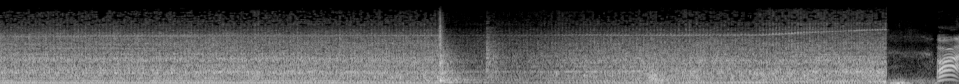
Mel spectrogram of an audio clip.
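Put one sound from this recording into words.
A small engine runs with a steady hum nearby.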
